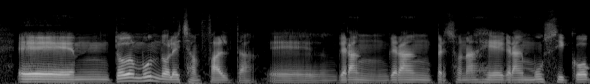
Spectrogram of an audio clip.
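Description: On a very clean recording with a silent background, a man with an Andalusian accent speaks at a medium pitch in a bright, sharp tone. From Cádiz, Andalusia. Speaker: radio host. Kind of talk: radio interview.

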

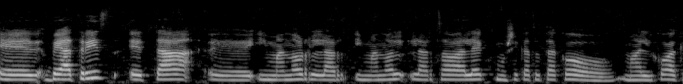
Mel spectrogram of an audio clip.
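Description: Fairly high female voice in a monotone, flat intonation. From Astigarraga, Gipuzkoa, Basque Country. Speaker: pianist. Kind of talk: talk at book presentation. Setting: live event with audience.

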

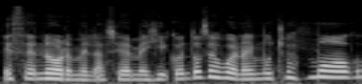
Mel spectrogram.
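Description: A woman's fairly high voice, very fast, with an Argentine accent. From Argentina. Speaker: permaculture association organizer. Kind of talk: radio interview.

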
